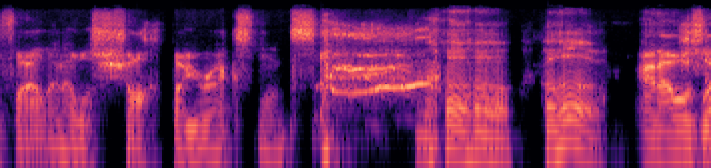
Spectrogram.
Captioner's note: laugh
